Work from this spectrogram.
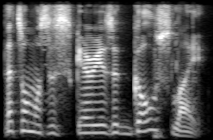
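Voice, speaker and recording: Dull recording, man as childlike male car, storybook, wide-eyed, exclaiming, raised pitch. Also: big pitch swings, normal speed, fairly bright tone. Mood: spooked. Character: eager, childlike male car, easily spooked friend.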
